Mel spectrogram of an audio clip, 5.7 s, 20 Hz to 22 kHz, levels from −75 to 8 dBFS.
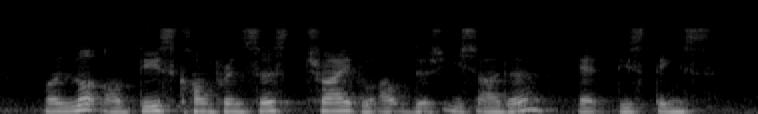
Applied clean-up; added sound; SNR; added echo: none; none; none; none.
